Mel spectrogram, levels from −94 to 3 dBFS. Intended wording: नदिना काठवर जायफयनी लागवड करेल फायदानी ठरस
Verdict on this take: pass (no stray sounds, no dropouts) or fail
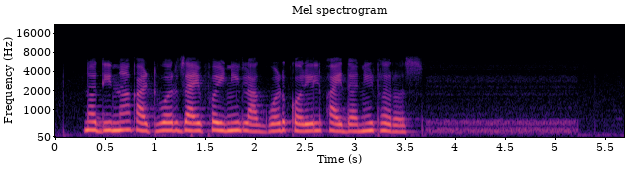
pass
